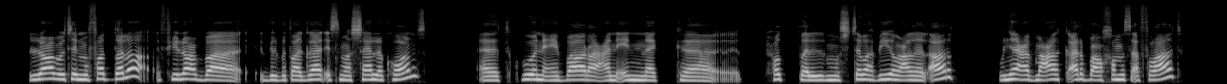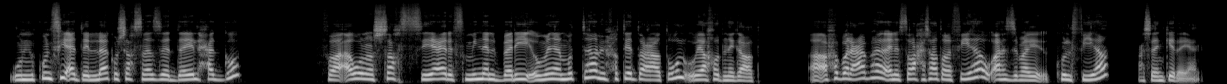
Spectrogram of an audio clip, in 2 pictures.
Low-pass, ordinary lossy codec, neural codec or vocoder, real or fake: 19.8 kHz; none; none; real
